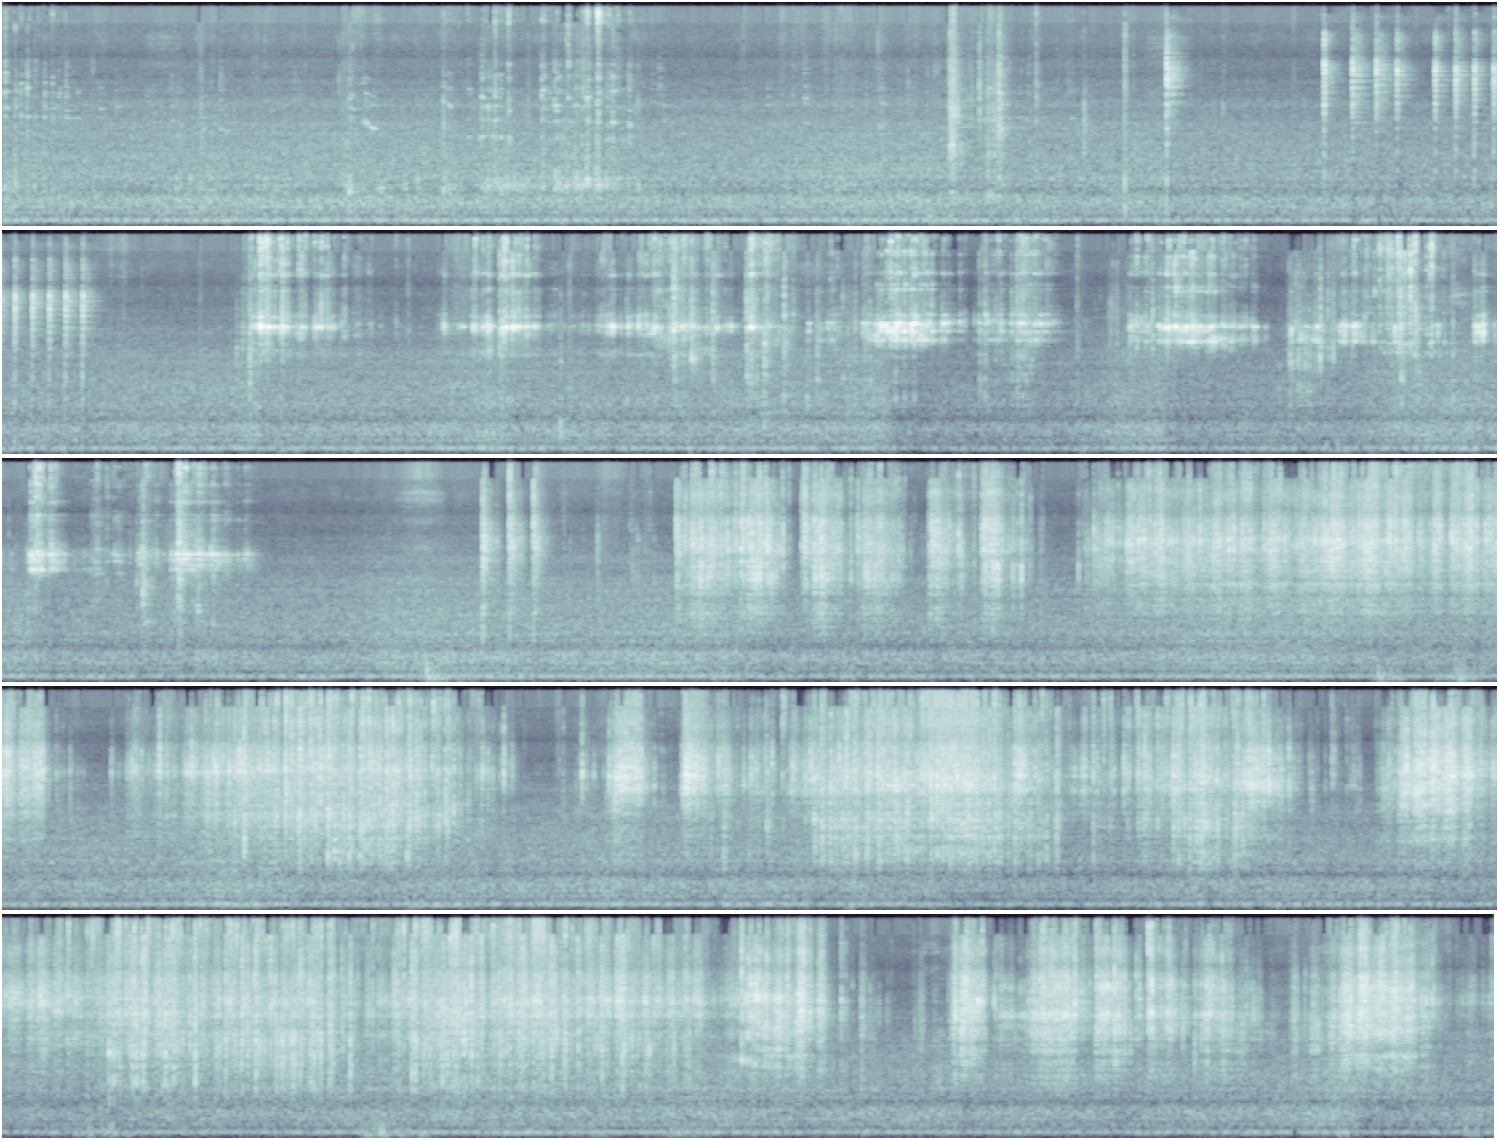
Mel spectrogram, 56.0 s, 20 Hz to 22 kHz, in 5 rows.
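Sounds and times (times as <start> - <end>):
hard candies clattering and crunching: 13.0 - 24.3, 27.5 - 56.0.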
